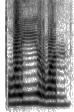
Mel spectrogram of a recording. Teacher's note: और त्वयरन में तयरन नहीं, त्वयरन, यहाँ दोनों ही हर्फ जो है ना, तौ और रा दोनों पुर हैं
